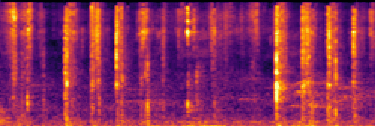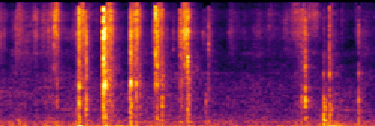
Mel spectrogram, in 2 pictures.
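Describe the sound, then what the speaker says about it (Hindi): Tarot cards being shuffled and drawn from a deck, a run of crisp rapid riffles and slaps close by that sound continuously for several seconds, with a faint voice now and then underneath. "अब मैं ये क्वीन ऑफ पेंटिकल्स को एक्सप्लेन करने के लिए कार्ड निकालती हूँ"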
